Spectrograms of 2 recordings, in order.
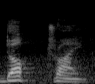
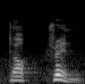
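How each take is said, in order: First: The word is said the common local way. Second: The word is said the standard English way. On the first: The speaker calls it wrong. "pronounce it as doctrine. Now, this is completely wrong" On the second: The speaker calls it right. "the correct pronunciation is doctrine"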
